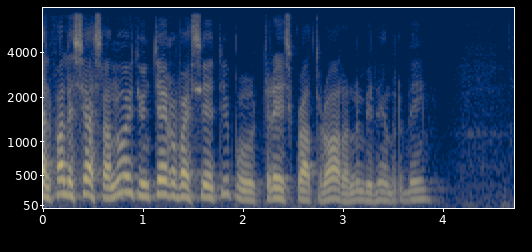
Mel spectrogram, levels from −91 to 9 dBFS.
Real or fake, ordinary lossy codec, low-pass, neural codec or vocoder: real; none; 7.2 kHz; none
